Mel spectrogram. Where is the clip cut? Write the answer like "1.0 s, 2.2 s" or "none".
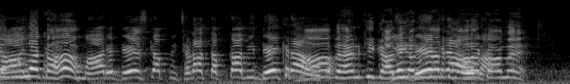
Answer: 1.0 s

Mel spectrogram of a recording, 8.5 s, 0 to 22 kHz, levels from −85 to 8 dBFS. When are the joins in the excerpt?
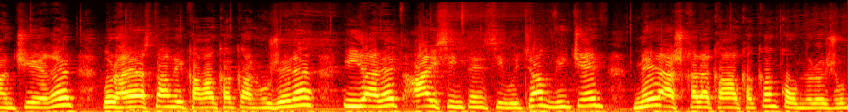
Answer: none

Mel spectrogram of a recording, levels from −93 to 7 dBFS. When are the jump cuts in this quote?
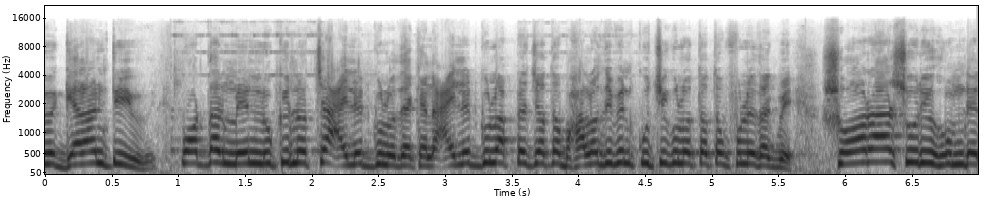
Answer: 1.0 s, 5.8 s

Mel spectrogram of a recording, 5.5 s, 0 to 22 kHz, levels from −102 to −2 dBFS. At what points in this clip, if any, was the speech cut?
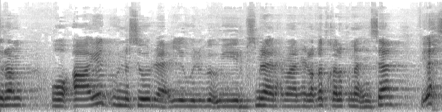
none

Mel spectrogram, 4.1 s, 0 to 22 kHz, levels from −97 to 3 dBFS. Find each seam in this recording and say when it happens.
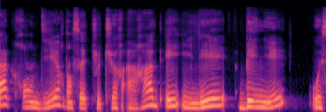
2.9 s

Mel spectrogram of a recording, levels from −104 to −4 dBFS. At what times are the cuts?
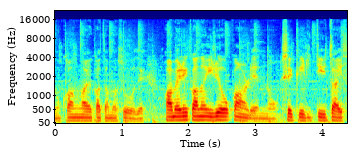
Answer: none

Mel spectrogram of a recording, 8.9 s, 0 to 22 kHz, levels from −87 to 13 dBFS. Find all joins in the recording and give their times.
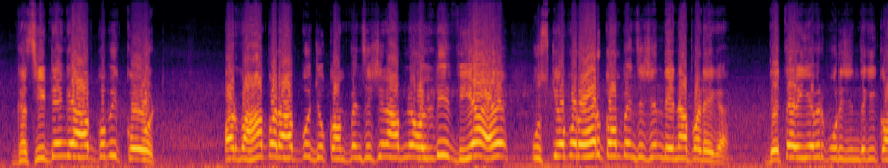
none

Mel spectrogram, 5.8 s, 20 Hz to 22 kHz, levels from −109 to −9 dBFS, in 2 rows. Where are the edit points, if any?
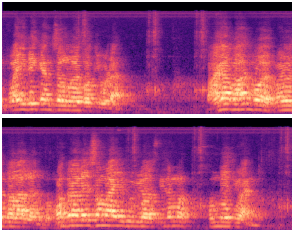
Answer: none

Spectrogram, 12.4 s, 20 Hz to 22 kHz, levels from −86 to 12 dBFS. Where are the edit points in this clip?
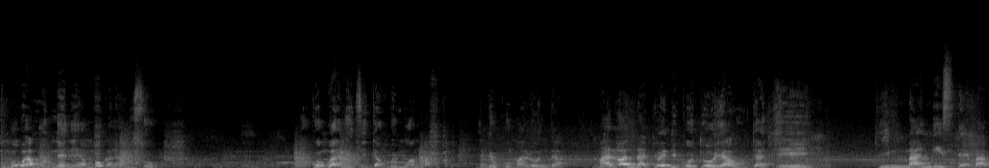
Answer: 6.1 s

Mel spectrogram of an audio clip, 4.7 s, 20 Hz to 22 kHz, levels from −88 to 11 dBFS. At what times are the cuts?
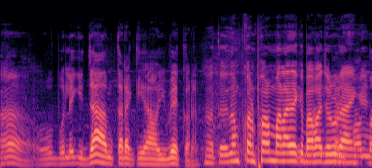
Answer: none

